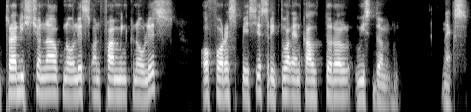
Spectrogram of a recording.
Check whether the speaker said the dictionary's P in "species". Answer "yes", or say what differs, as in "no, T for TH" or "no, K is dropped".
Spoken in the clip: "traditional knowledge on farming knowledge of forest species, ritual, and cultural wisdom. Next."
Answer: no, P is dropped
